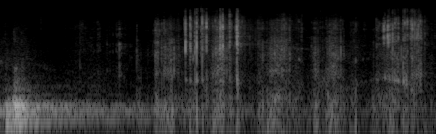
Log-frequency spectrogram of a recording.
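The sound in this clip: Crunchy bites and chewing of a Thanksgiving-flavored snack with a gravy and stuffing taste, with a few crisp crunches followed by repeated moist chewing, at moderate loudness and without talk.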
